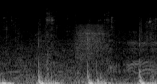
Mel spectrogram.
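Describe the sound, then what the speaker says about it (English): Heavy footsteps play as a sound effect during a tabletop role-playing game stream: three slow, evenly spaced booming thuds, close and loud, with a voice talking alongside. "You hear heavy footsteps."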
